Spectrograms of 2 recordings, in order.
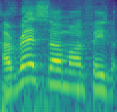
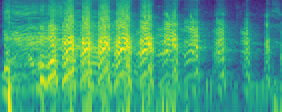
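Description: First: Said in the usual way. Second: Loud, slow, laughing through it; cracking up while repeating it. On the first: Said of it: "shut up". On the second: Real, not acted.

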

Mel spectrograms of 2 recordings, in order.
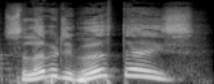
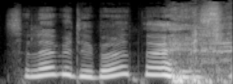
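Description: First: A light attempt at a Liverpool accent, pitched higher. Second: Put-on Liverpool accent through a laugh, pitched higher. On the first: Asked by cohost to say it like the Beatles, Liverpool accent. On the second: Cohost tries the Beatles Liverpool voice while laughing. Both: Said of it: "but with the Beatles sound again".

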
